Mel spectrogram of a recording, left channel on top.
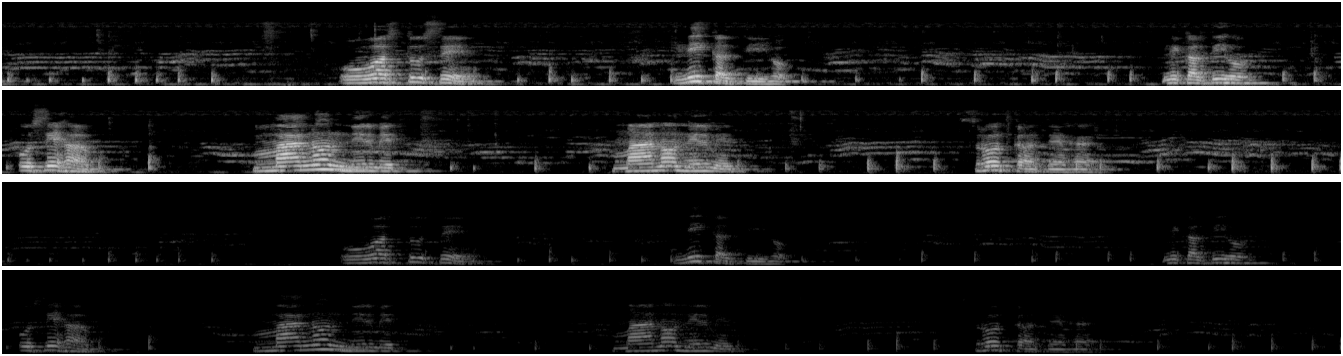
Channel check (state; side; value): quieter; right; 23.5 dB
